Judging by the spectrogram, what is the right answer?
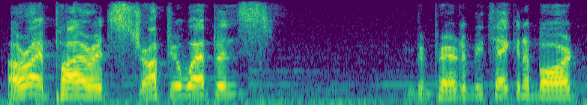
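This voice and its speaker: A man voicing a gruff, dim-witted rank-and-file soldier in a tabletop fantasy game, blustering and unsure of himself. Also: sits high, fairly even intonation, normal speed, sharp tone, soft background music, pitched above the performer's own voice. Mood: commanding.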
